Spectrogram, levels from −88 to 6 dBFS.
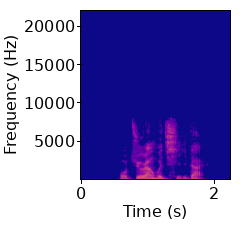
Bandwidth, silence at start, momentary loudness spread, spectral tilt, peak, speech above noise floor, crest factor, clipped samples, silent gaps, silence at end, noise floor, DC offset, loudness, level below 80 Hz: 8.2 kHz; 0.6 s; 12 LU; -4.5 dB/octave; -24 dBFS; 42 dB; 22 dB; under 0.1%; none; 0.4 s; -86 dBFS; under 0.1%; -44 LUFS; -80 dBFS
